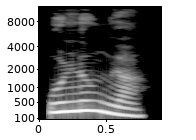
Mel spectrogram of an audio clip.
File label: "ಉಲ್ಲಂಗಿ", Kannada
